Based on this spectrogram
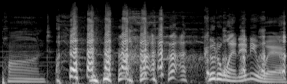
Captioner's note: guys laughing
